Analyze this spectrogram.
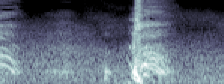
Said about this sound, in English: I got the COVID. No, I'm kidding. It's just a cough. Okay, so I'm probably, because I'm yelling top of my lungs.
